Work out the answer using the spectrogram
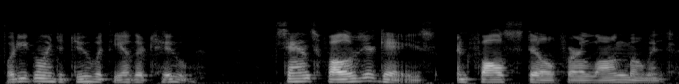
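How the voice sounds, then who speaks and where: A man reading fan fiction aloud as expressive scripted story narration. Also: lowish voice, a little slow, highs cut off.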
